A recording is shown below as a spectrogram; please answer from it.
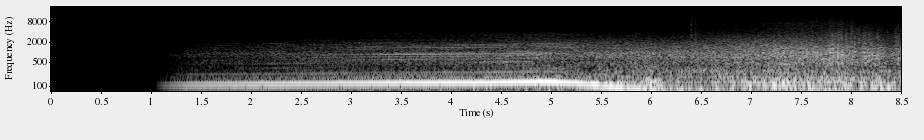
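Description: A car engine running, coming in about a second in as a steady hum that grows louder and slightly higher for several seconds, then dropping in pitch about five seconds in into a rougher rumble.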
